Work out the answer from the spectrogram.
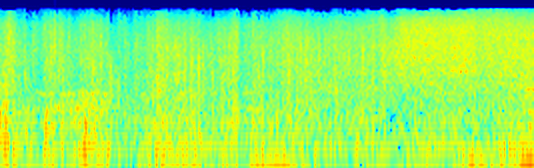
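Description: Fireworks on a castillo tower crackling and hissing as they spray sparks. About three seconds in, a louder, steady rushing hiss takes over as a bigger piece flares.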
